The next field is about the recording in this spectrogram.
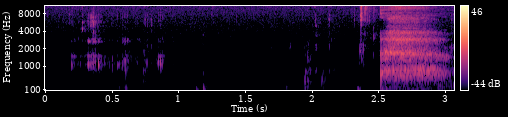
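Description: Someone drinking a cold Coke: a few soft, evenly spaced gulping swallows, then a loud sustained airy hiss at the end. No talking.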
